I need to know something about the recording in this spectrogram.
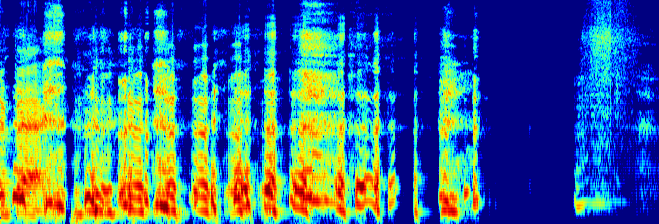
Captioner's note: laughter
